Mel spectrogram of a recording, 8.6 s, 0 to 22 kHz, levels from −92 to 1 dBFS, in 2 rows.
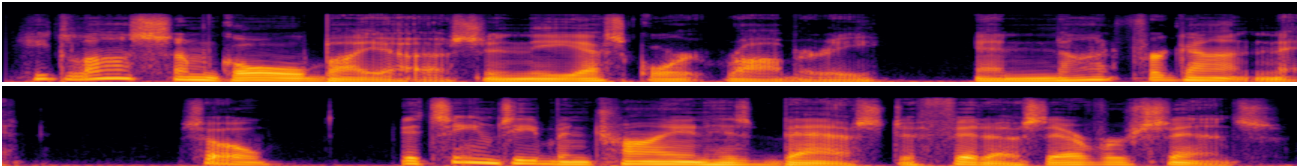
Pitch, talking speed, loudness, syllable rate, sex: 105 Hz, 190 wpm, -19 LUFS, 4.7 syllables/s, male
